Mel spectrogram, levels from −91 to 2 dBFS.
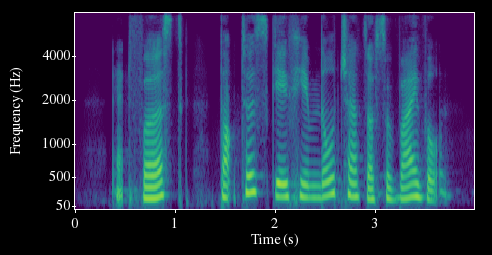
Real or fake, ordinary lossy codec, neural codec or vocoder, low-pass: fake; none; codec, 16 kHz, 1 kbps, X-Codec, HuBERT features, trained on balanced general audio; none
